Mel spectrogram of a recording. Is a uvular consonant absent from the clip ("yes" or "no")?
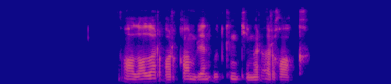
no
